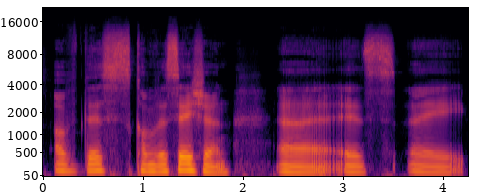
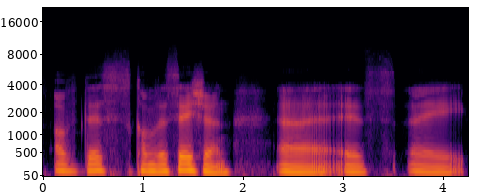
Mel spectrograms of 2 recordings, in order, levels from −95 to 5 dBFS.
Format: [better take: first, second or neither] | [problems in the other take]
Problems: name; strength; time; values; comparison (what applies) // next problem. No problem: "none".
first | muffled; very; fading above 4 kHz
